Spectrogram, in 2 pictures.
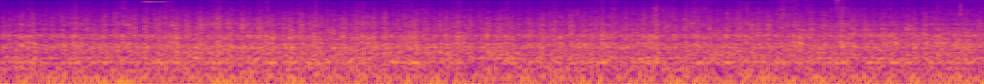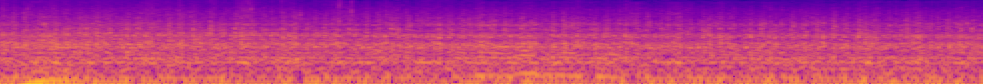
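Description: A car engine idles steadily with a low, continuous rumble, close and fairly loud, during a protest blocking a bridge over the Bzyb river in Gagra, with a brief low bump midway and no clear speech.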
